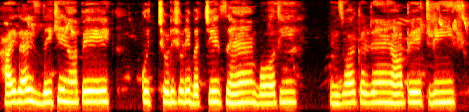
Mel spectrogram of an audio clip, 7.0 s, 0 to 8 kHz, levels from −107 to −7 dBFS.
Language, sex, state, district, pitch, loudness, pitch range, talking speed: Hindi, female, Bihar, Purnia, 270 Hz, -15 LUFS, 260-285 Hz, 160 wpm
